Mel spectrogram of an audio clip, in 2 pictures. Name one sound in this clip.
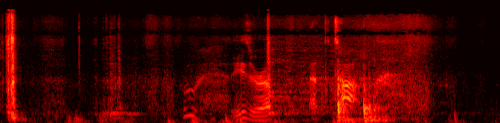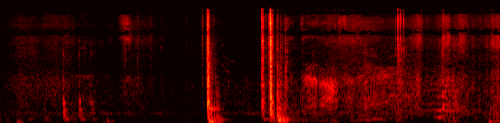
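A metal hive tool scrapes and pries at wooden hive boxes.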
